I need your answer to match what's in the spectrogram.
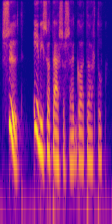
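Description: A woman's voice: low voice, big pitch swings, darkish tone, no echo. A woman reading the lines of an irritated, sardonic young lord in an audiobook. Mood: wry. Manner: dry, sardonic.

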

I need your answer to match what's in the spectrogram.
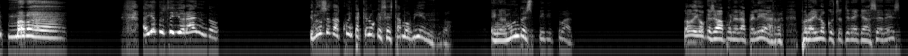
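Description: A man preaching a sermon as a pastor, emphatic, his loudness rising and falling. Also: high-pitched, breathy edge. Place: church hall.

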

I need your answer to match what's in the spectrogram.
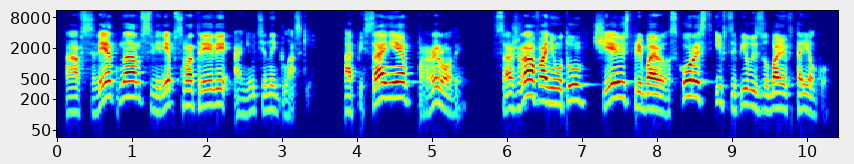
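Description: A man's voice: on the high side, fairly bright tone. A man narrating a surreal comic story in a theatrical, bouncy reading style.

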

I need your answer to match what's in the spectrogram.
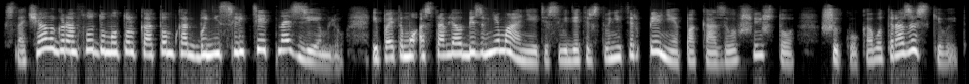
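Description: A woman narrating an adventure audiobook, reading in a lively, expressive storytelling manner. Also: a little high, a little fast, hardly any pauses, dry recording, highs cut off. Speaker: audiobook reader.

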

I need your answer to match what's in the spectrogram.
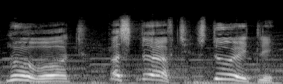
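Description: A man voicing a fussy, embarrassed middle-aged go-between who tries to smooth things over. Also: high-pitched, sing-song, slow pace, faint music behind, pitched above the performer's own voice, heavily acted. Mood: placating. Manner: embarrassed, placating.

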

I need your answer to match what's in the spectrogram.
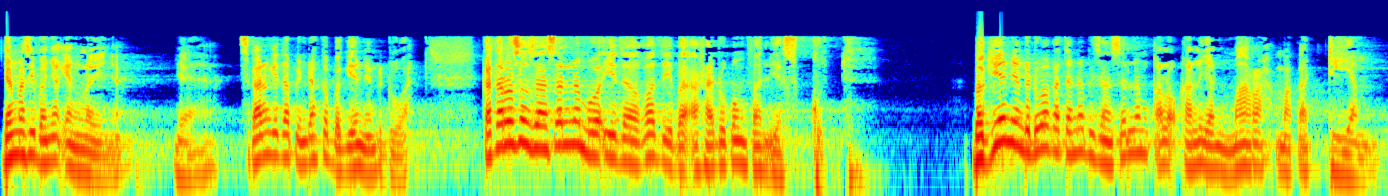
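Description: Lively high-voiced preacher. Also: male voice, fast talker. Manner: asks the audience questions and answers them himself, joking; swings between loud and soft delivery. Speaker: Islamic preacher. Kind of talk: religious study lecture. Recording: dull lo-fi recording in a reverberant hall.

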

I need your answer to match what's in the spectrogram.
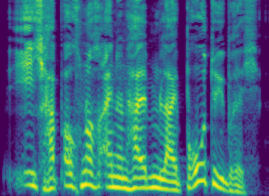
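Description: A man's voice: on the high side, expressive, moderate pace, no room sound, studio quality, pitched above the performer's own voice. A man voicing a friendly, eager young girl from a village, earnest and pleading. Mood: eager bargaining.

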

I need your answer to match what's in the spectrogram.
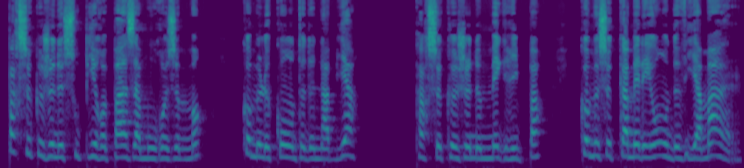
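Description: Woman voicing a frank sarcastic young guy from a storybook, slow, higher. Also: close to an everyday voice. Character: blunt, frank young man.

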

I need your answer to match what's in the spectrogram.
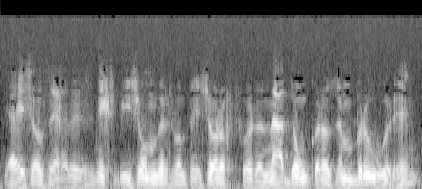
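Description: An actor playing Peggotty, an older, hearty and emotional fisherman who talks in a rough, jovial way and laughs often in a radio play. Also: lowish voice, fairly even intonation, fairly quick, a little mellow, close to an everyday voice.

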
